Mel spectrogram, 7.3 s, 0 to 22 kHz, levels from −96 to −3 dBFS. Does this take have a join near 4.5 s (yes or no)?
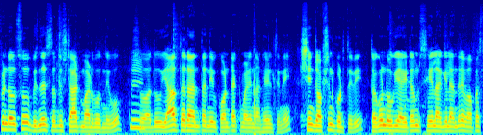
yes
